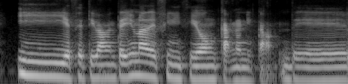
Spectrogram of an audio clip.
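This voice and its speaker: A woman's intonation stays fairly even as she speaks at a moderate pace. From Madrid, Spain. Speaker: podcast co-host. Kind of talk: casual chat.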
